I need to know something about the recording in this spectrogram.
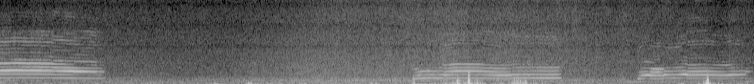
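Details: Friendly community cats gathered together in strong wind, wanting to be petted; three harmonic meows, the first a level tone about a second long, later ones shorter and overlapping, over low rumbling wind and handling noise.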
